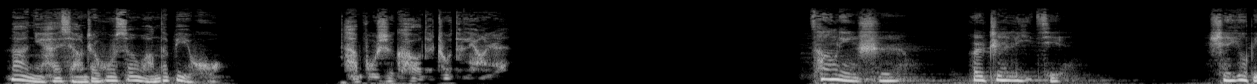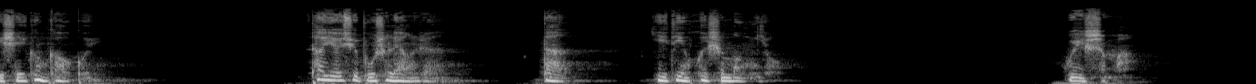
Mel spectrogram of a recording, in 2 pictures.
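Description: A young woman speaks calmly and wistfully in a soft voice, close by, in short phrases with pauses.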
